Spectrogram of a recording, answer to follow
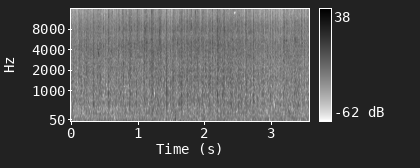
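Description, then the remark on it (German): A dry corn stalk with yellow-brown leaves, tied with string to flat stones and to a small motor that moves the string, rustles steadily in a continuous papery crackle, dotted with sharp little ticks and clicks; the level stays even and no one speaks. Part of Pierre Berthet and Lie Nakajima's art project Dead Plants and Living Objects. “Vorne und hinten ist er mit einer Schnur an flache Steine gebunden und an einen kleinen Motor, der die Schnur bewegt und damit auch den Mais zum Rascheln bringt.”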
